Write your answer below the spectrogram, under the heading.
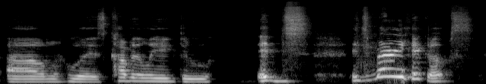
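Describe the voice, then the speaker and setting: A man's voice: a little high, big pitch swings, unhurried, fairly bright tone. An American man speaking as a podcast host in a casual, chatty style about sports.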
